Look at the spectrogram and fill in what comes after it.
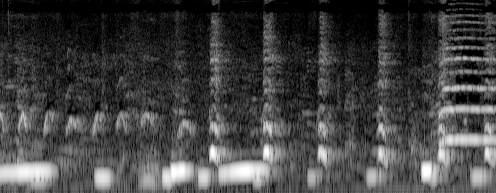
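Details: Siamang at the Los Angeles Zoo giving its loud call: a low, hollow boom answered by a higher, clipped bark, the pair repeated steadily about once per second.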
